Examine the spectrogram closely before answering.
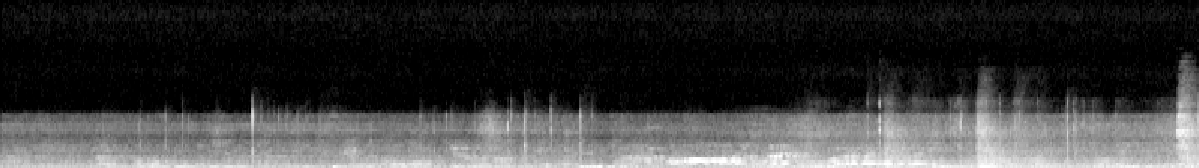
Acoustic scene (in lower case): cafe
